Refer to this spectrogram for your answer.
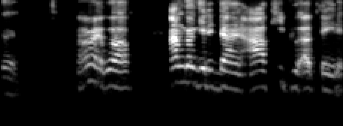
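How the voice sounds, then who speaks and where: In a plain, everyday voice, a woman speaks at a medium pitch and a moderate pace, with ordinary pitch variation and big swings in loudness. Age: 60s. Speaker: talk show host. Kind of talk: casual interview chat.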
